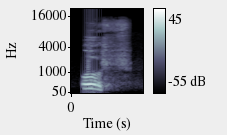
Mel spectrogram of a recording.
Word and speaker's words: Ulf: Oof.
